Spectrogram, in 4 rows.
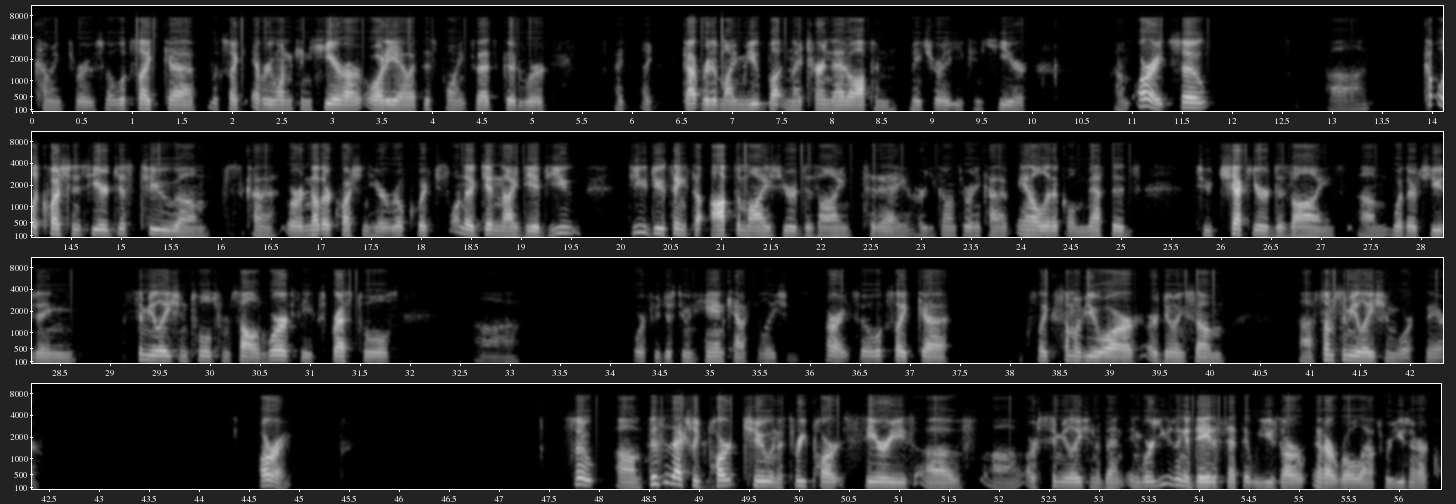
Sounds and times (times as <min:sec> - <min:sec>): Speech: 0:00.0 - 0:05.2, 0:05.8 - 0:10.0, 0:10.8 - 0:11.9, 0:13.0 - 0:25.2, 0:25.8 - 0:31.9, 0:32.7 - 0:33.2, 0:34.2 - 0:37.4, 0:38.1 - 0:40.2, 0:40.9 - 0:42.5, 0:44.6 - 0:45.0, 0:47.7 - 0:56.4.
